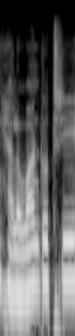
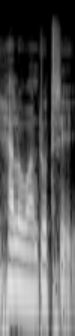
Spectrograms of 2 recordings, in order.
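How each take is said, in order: Both takes have the same delivery.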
